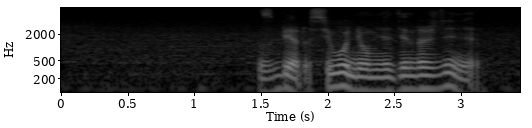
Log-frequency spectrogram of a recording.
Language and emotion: Russian, neutral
